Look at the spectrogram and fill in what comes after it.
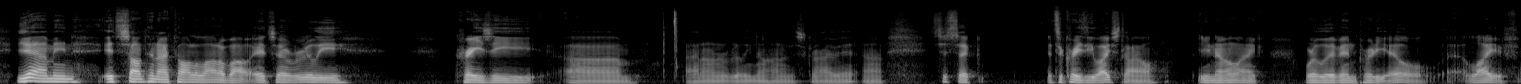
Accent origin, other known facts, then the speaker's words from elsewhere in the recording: Buffalo, New York, United States; also born or lived in San Francisco; now in Brooklyn, United States; I grew up in Buffalo, New York.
